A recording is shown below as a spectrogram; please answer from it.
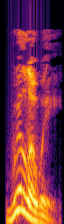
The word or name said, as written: willowy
